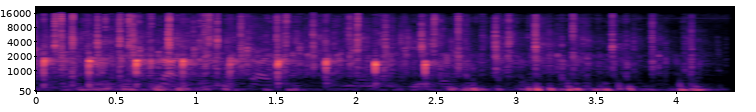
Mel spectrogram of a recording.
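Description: A small crowd applauding with scattered claps that thin out near the end, mixed with low bumps from a handheld microphone being passed between hands.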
